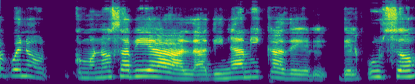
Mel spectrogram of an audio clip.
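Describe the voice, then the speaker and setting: A woman's bright, sharp tone with lively intonation at a very slow pace. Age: 70s. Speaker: church member student. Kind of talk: class discussion.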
